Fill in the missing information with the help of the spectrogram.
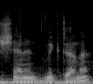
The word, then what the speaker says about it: Shannon McDonough: Joining me on this episode is a dear friend, Shannon McDonough.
